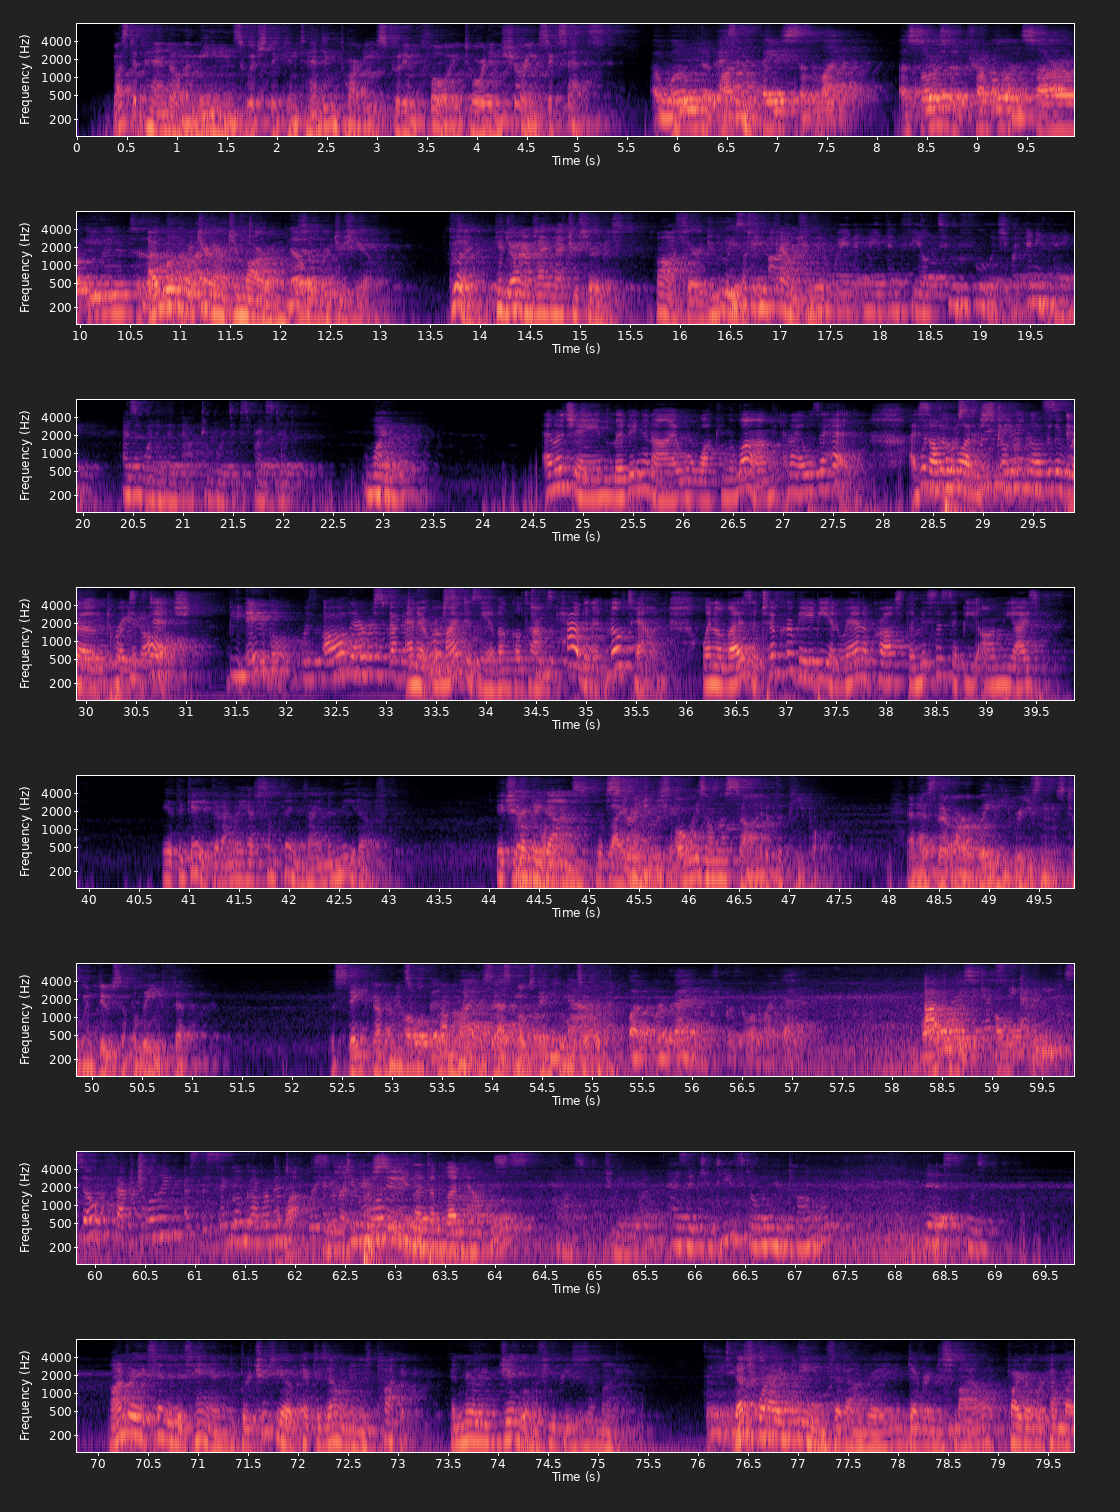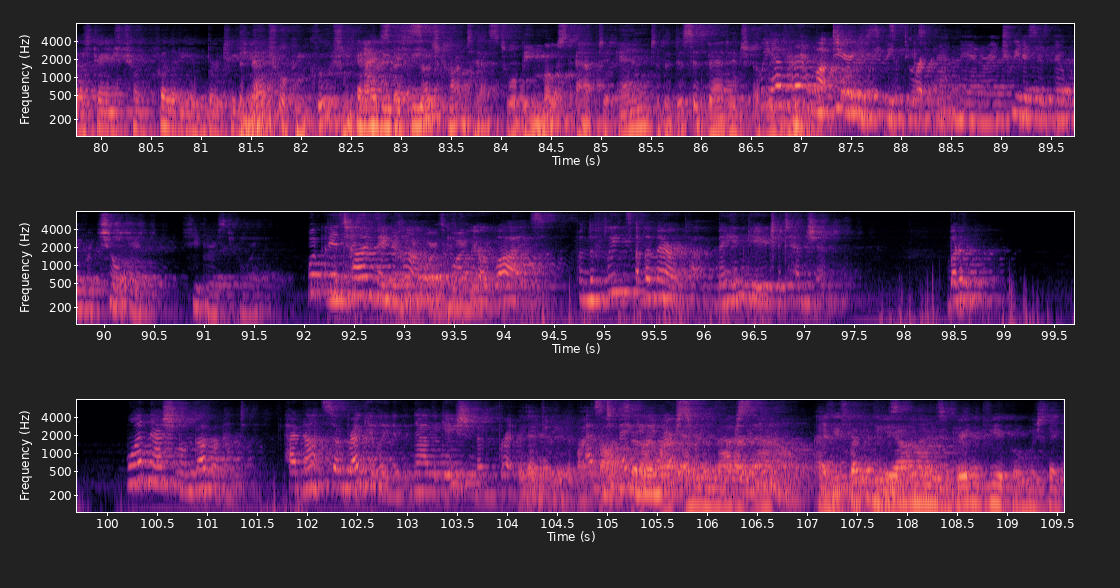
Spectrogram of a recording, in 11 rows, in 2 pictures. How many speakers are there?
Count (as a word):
six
